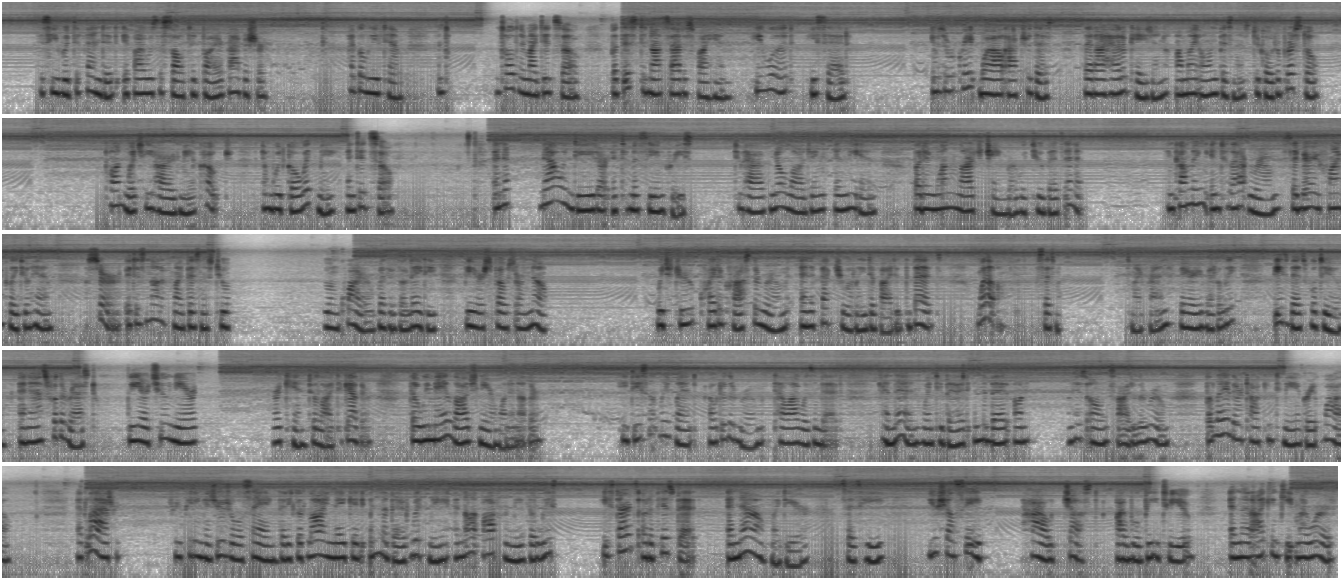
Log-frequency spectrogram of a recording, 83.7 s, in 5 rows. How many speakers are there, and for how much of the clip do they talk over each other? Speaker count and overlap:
1, no overlap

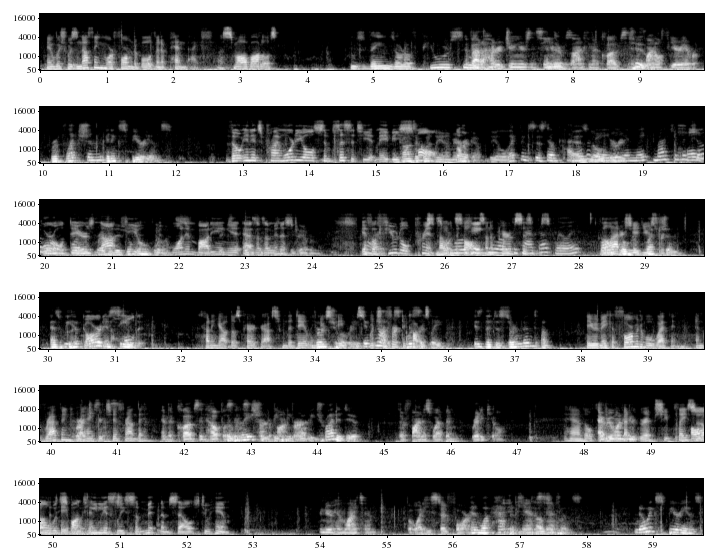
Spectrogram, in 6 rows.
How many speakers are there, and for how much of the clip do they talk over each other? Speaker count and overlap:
7, about 41%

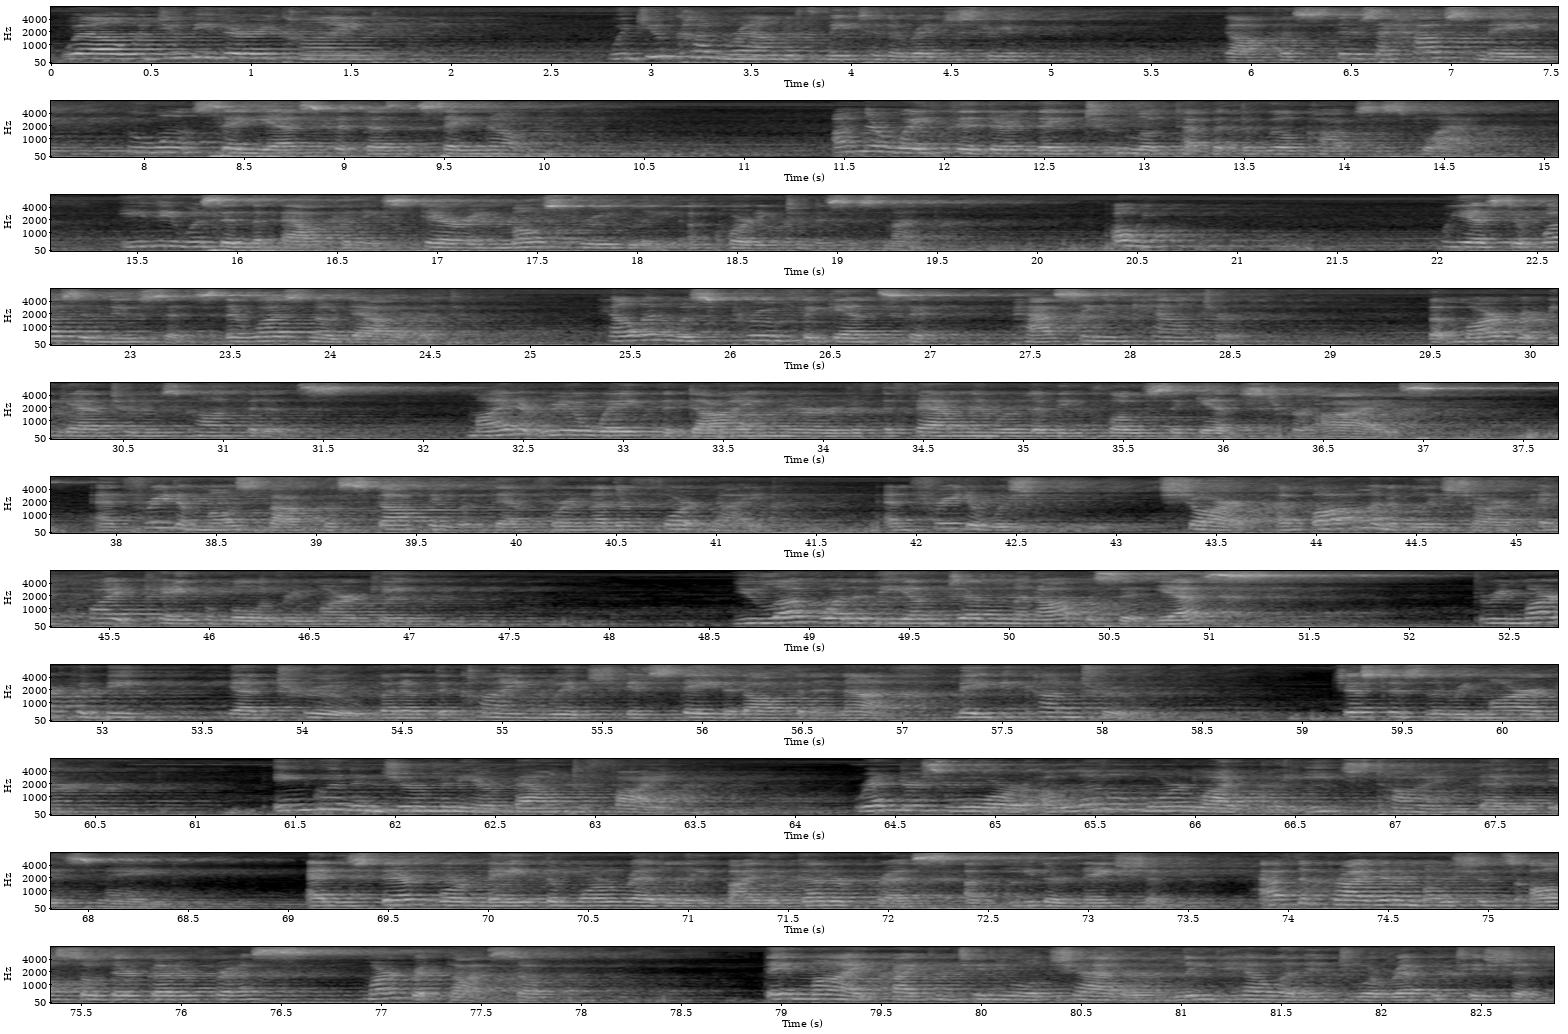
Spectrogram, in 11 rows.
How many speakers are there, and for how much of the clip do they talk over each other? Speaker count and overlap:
1, no overlap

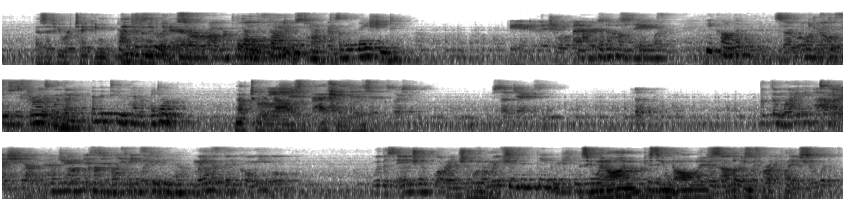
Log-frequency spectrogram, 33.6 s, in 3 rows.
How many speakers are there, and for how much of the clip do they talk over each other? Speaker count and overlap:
6, about 56%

